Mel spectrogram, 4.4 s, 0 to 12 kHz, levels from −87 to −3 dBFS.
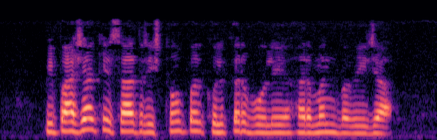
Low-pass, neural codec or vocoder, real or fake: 7.2 kHz; none; real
